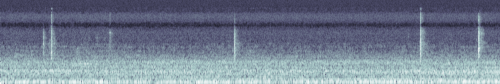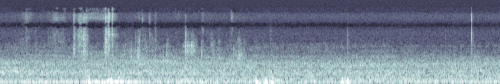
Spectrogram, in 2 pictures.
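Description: Quiet outdoor evening ambience: a steady low hum with a few faint clicks, and a couple of brief soft bumps about midway, typical of a handheld phone. No engine or aircraft sound comes from the moving light.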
